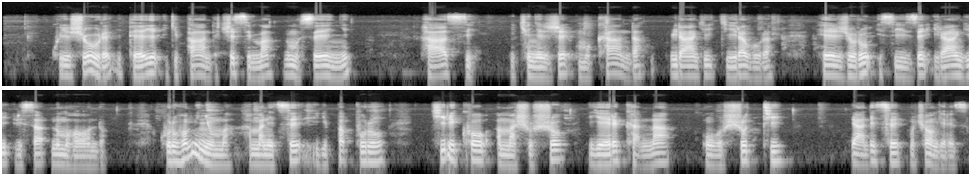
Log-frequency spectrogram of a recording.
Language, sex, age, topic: Rundi, male, 50+, education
